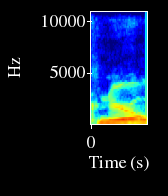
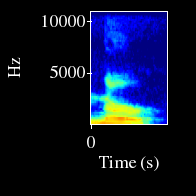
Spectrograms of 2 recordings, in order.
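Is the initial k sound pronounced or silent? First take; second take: pronounced; silent. First: The word starts with a strong k sound. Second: The word starts without any k sound. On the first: "I say knurl with the K that is very strong" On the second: "In Portuguese, you we usually avoid that"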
